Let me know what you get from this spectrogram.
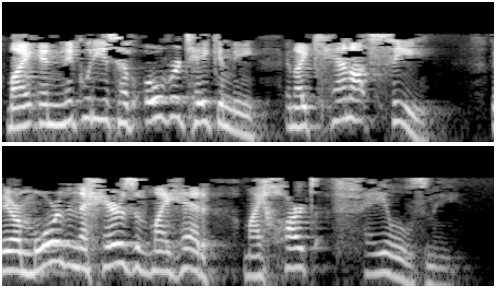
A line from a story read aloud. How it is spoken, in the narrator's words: He cried out to the Lord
